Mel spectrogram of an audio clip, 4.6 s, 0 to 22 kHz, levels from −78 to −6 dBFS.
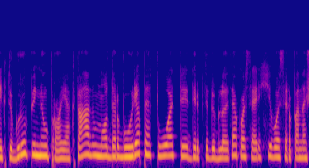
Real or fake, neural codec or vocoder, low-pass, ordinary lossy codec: fake; codec, 16 kHz, 2 kbps, X-Codec, HuBERT features, trained on balanced general audio; 7.2 kHz; MP3, 48 kbps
